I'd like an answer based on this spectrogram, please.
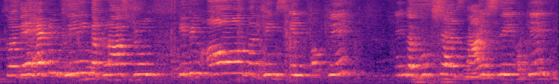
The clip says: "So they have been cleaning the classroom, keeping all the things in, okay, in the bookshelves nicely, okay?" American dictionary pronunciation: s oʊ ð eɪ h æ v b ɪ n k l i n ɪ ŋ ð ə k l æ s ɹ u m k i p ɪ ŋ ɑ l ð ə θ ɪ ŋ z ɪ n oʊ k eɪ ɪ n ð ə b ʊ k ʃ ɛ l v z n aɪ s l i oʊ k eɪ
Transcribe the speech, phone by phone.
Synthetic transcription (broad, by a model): s oʊ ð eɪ h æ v b ɪ n k l i n ɪ ŋ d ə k l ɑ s ɹ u m k i p ɪ ŋ ɑ l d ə t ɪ ŋ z ɪ n oʊ k eɪ ɪ n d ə b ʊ k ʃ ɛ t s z n aɪ s l i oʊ k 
